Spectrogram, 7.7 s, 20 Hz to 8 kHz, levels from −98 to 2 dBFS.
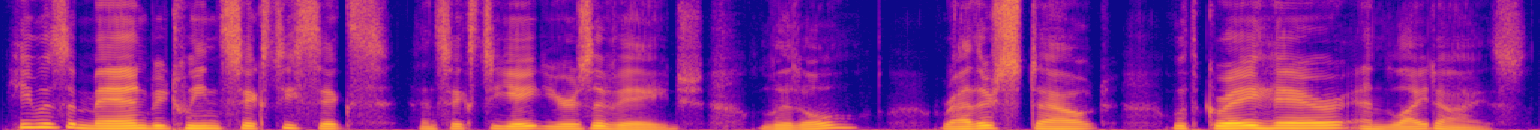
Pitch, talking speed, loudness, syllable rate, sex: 145 Hz, 170 wpm, -18 LUFS, 4.2 syllables/s, male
